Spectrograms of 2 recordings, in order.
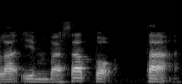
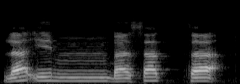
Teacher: tok qalqalahnya hilang ya. Jadi jangan dibaca la imbasatta ta, tapi langsung la imbasatta.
